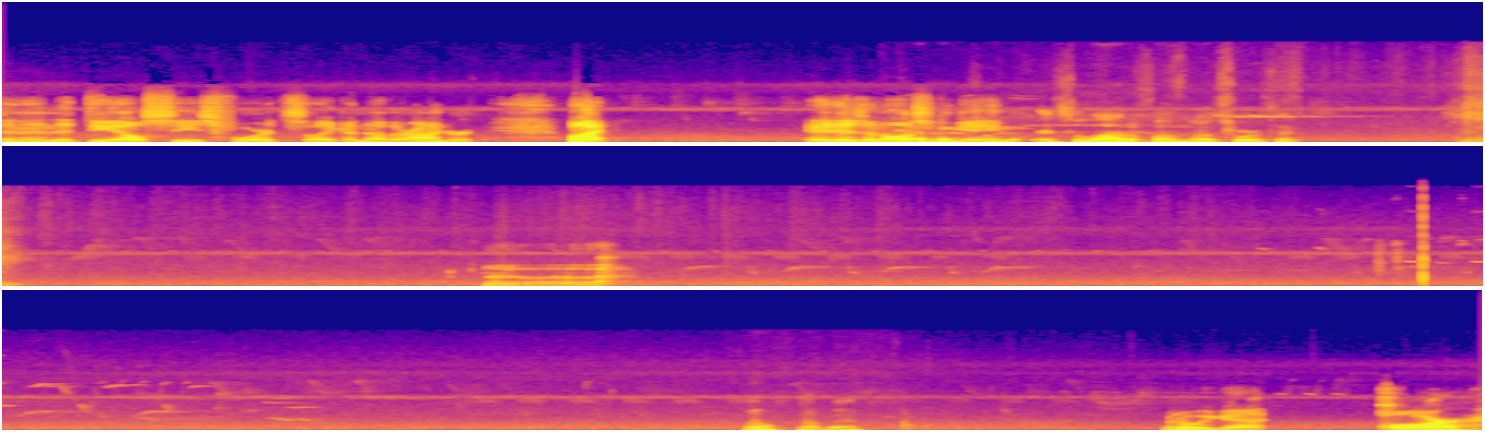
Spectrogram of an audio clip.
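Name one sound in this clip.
A middle-aged man talks casually into a headset microphone, heard close up.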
